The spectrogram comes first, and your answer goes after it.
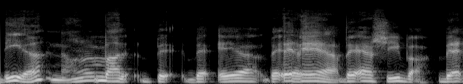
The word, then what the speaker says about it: Beersheba: But Be'er Sheba. Say it quickly like Be'er Sheba. Be'er Sheba. Like the word bear, like the fairy bear, Yeah. Woods. Yeah. Be'er Sheba.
